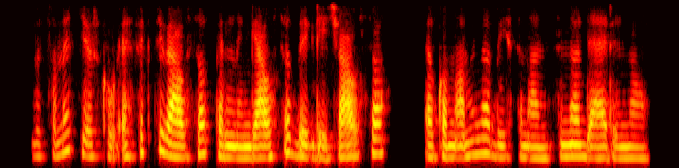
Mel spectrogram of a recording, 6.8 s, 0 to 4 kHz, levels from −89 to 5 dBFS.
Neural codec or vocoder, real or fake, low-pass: codec, 16 kHz, 16 kbps, FunCodec, trained on Chinese and English, 50 frames a second; fake; 3.6 kHz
